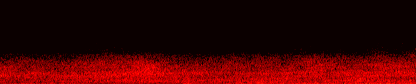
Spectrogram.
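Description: TUI airliner jet engines at Newcastle airport, a steady broadband roar that holds at the same level throughout, distant and continuous with no voices over it.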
